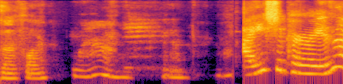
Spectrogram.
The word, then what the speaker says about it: Ayesha: Ayesha Curry, is that how you say her name? Ayesha?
